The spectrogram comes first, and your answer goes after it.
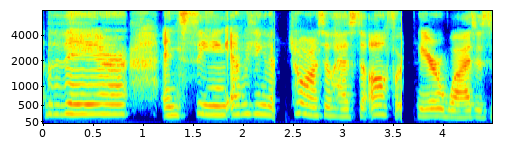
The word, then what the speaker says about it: Toronto: Just a disclaimer, you will hear me say Toronto with the hard toe at the end. Understand that I know instinctively that it's Toronto. That second T is silent, but charge it to the mind, not the heart.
